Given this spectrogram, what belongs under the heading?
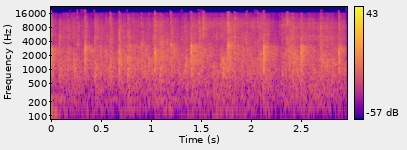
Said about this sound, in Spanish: Un aplauso al Señor.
